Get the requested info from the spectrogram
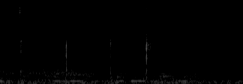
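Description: Near silence with a few faint, sharp clicks, about four spread over two seconds.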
